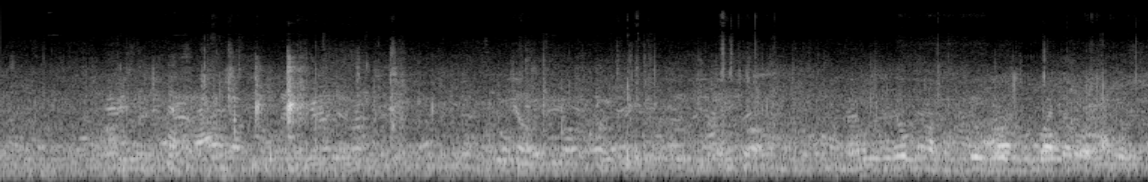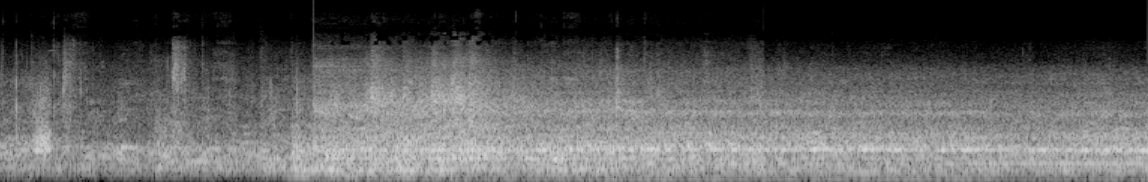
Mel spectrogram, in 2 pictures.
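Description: A crowd of men and women chatter and murmur outdoors.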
